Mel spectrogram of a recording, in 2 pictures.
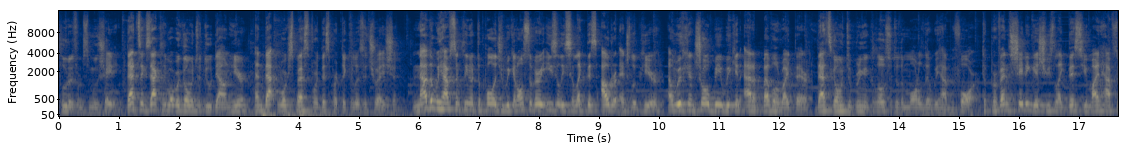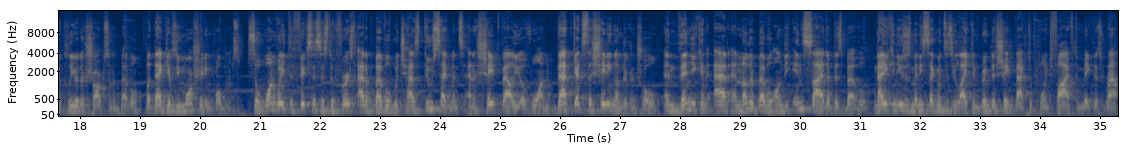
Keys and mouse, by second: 0.0 Tab, 0.1-0.6 drag, 1.0 KP_Decimal, 1.0 2, 2.6 alt+shift+click, 3.1 ctrl+e, 3.1 Tab, 3.4-3.8 drag, 4.2 drag, 4.6 drag, 5.0 shift+drag, 5.6 Tab, 5.8-8.7 typing, 6.1 alt+click, 7.3 alt+click, 8.0 alt+shift+click, 13.6-14.4 drag, 14.8 click, 15.3 ctrl+z, 17.0 Tab, 17.3 ctrl+e, 20.6 ctrl+z, 24.8-25.8 drag, 25.8 Tab, 26.9 middle click, 27.6 2, 28.6 ctrl+b, 32.5-34.0 drag, 35.2 Tab.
